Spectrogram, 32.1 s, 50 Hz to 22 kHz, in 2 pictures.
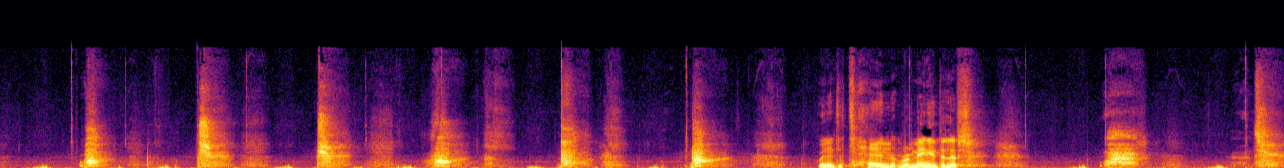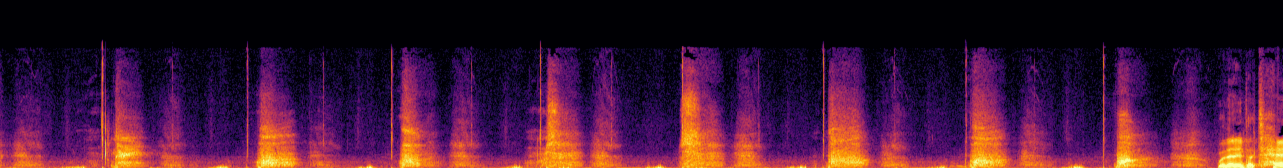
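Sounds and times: man breathing hard: 0.0s - 10.1s, 12.0s - 31.3s.

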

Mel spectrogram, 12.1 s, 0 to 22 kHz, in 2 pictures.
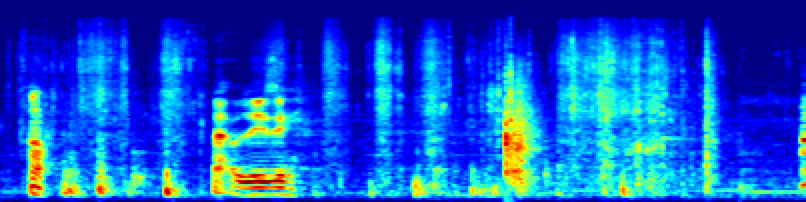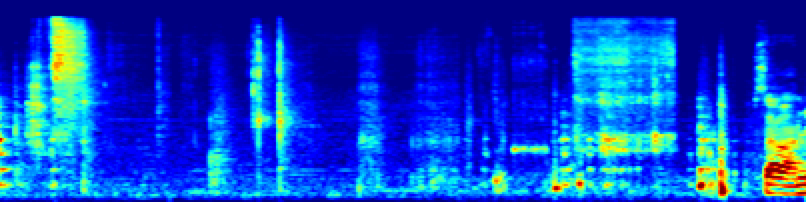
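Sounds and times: plastic bag crinkling: 0.0s - 5.5s.

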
